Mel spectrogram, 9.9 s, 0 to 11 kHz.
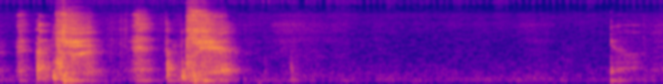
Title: Non stop sneezing for 4 minutes!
